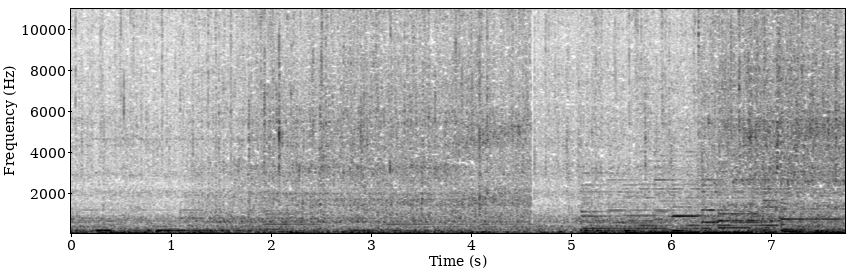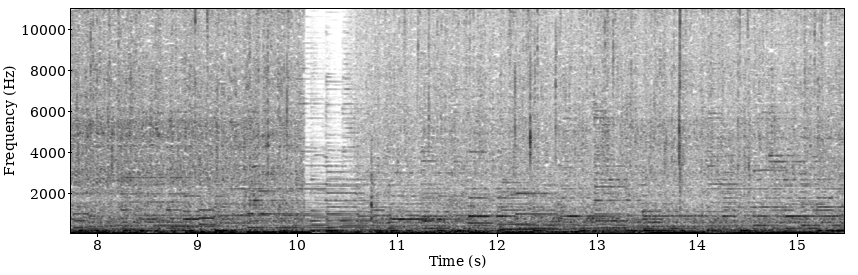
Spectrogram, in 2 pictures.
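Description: Grated-potato patties sizzling and crackling in hot frying oil in a pan. The crackle grows louder about five seconds in, and the sound cuts out for a moment about ten seconds in.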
